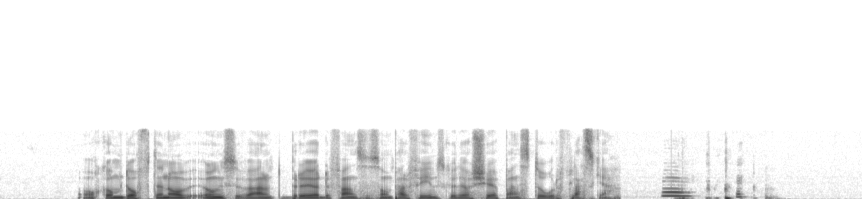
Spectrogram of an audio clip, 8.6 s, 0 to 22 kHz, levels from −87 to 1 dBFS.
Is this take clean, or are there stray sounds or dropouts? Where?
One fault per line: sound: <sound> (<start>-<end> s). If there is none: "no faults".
sound: laugh (6.6-7.6 s)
